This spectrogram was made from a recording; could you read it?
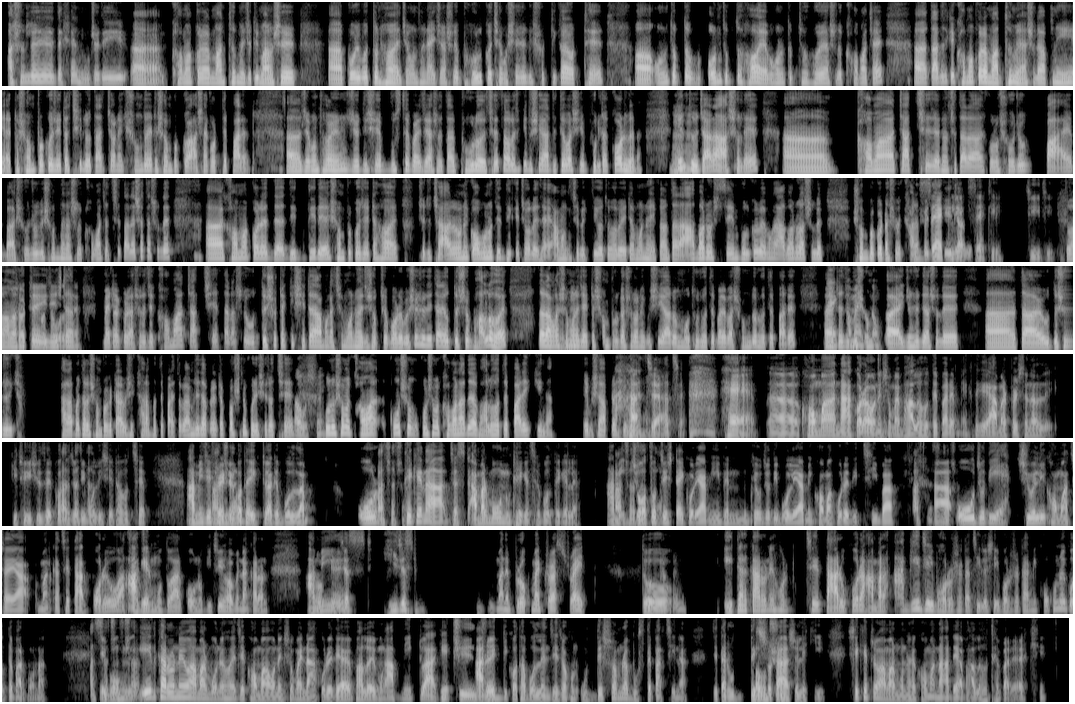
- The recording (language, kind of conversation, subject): Bengali, unstructured, তুমি কি বিশ্বাস করো যে ক্ষমা করা সব সময়ই প্রয়োজন?
- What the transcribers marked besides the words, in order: other background noise; laughing while speaking: "আচ্ছা, আচ্ছা"; in English: "just he just"; in English: "broke my trust right"; tapping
